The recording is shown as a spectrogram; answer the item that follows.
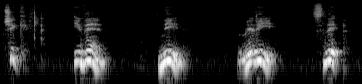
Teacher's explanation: The long E becomes the short I.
